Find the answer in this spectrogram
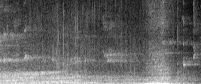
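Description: Intro logo-sting sound effects: a dense, whooshing rumble with faint high ringing tones. A low swell comes about three seconds in, and the sound fades out near the end.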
